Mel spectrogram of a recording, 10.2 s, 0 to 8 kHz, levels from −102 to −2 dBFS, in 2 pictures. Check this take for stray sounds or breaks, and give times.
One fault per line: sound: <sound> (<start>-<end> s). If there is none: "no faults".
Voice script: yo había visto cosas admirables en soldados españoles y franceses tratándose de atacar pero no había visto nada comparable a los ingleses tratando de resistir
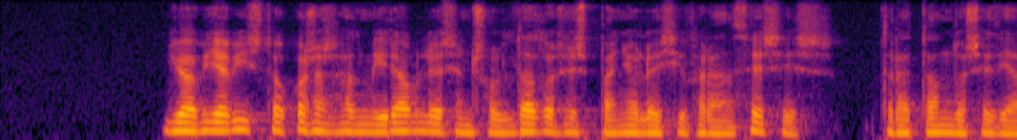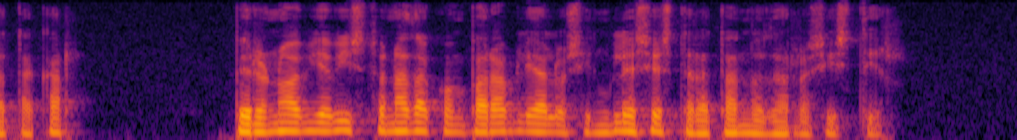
no faults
